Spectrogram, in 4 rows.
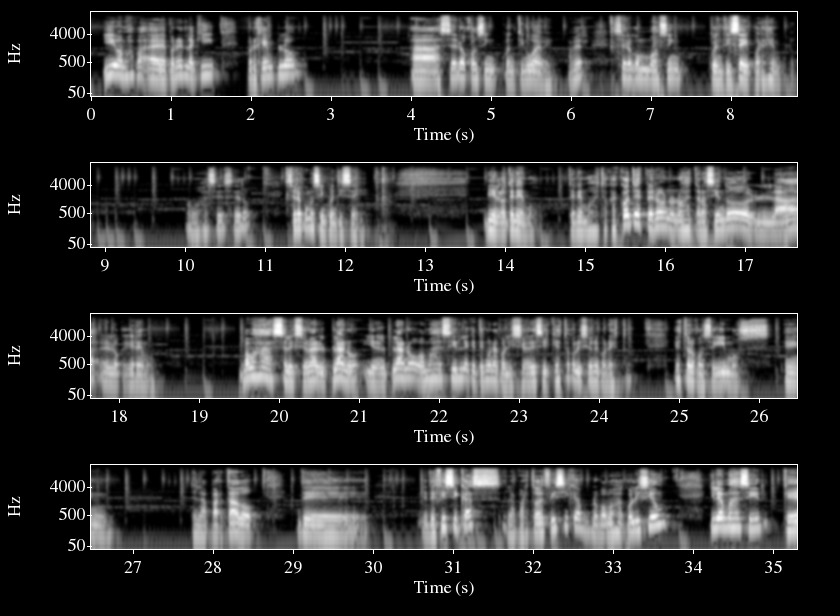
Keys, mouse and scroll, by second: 0.9 click, 6.5 KP_0, 6.6 KP_Decimal, 7.0 KP_5, 7.8 KP_6, 7.9 KP_Enter, 9.5 BackSpace, 13.7-14.2 scroll down 2, 14.1 middle click, 19.0-19.6 scroll up 2, 19.7 right click, 22.0 space, 27.1 click, 28.3-28.9 scroll down 2, 33.6 click, 34.4-35.3 scroll down 7.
